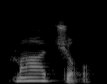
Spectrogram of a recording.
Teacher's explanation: With module, the stress is on the first syllable. So the second syllable is short.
